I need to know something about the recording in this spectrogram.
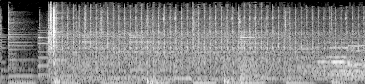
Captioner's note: film reel whirs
